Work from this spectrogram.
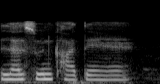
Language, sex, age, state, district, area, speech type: Urdu, female, 18-30, Bihar, Supaul, rural, spontaneous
